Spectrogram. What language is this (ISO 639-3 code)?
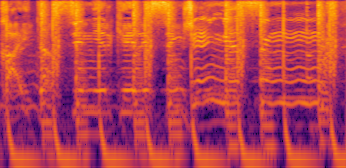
kaz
